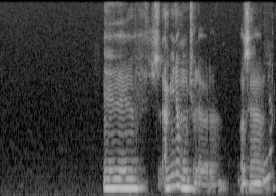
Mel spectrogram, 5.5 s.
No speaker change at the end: Yes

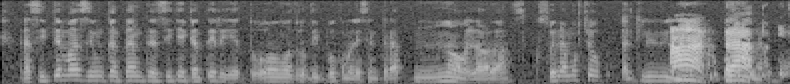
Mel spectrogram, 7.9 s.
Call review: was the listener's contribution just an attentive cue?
No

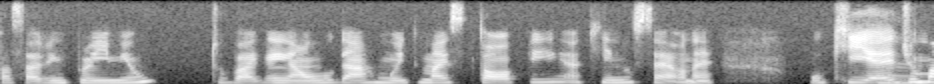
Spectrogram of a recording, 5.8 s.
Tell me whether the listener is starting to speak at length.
No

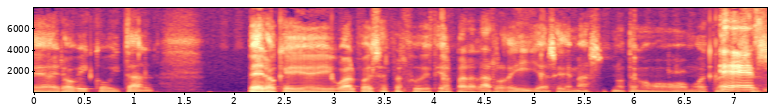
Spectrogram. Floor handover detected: Yes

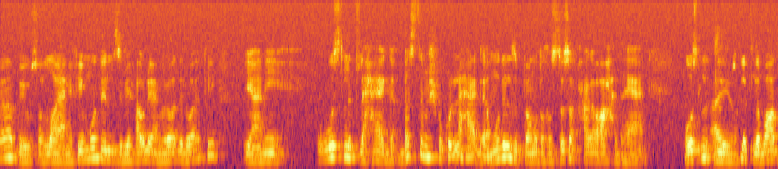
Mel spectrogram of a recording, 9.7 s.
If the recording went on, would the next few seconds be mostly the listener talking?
No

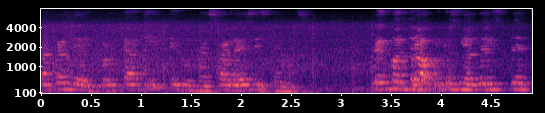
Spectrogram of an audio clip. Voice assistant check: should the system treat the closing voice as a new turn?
No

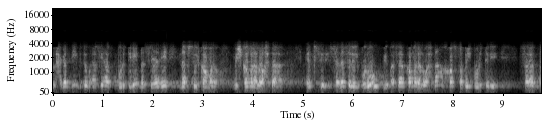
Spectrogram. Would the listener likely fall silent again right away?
No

